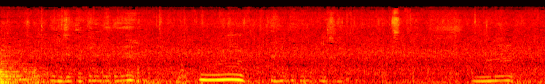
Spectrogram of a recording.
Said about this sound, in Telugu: వర్షం ఏంటి ఇలా పడుతుంది?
